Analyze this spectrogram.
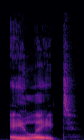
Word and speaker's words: alate: Next we have alate. This is the first form, A-L-A-T-E. The emphasis is slightly more on the first syllable.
